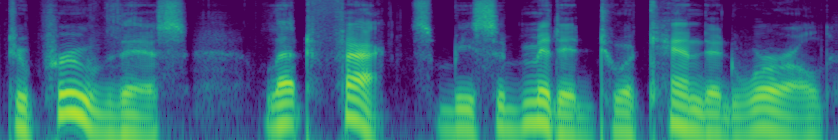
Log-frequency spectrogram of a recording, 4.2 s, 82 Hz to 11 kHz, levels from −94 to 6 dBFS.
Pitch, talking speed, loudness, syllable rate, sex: 120 Hz, 155 wpm, -17 LUFS, 4.0 syllables/s, male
